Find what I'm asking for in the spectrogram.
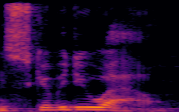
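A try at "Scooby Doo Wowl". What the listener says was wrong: It's not wow. It's not pronounced Scooby Doo Wow. It's wow with an L at the end of it.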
